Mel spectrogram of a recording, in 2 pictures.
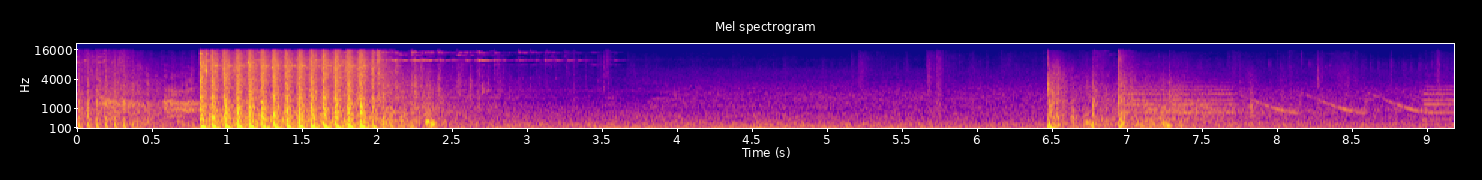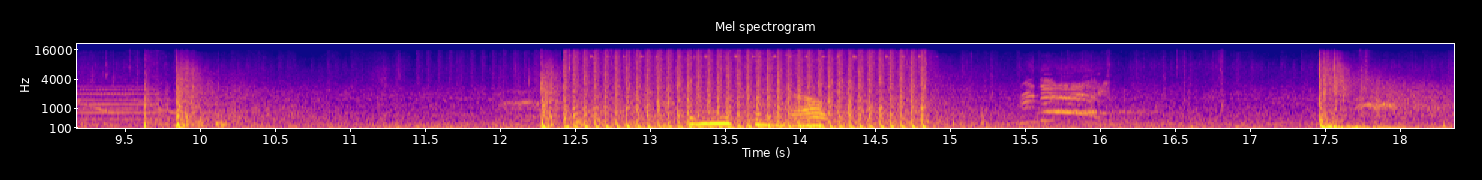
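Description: Gunfire in the first-person shooter Warface on an airbase map: loud bursts of automatic fire, sharp single shots and several clustered volleys with gaps between them, mixed with game effects and occasional talk from players.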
